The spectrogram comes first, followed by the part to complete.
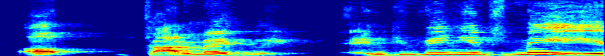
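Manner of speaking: put-on high-pitched shouting. Retelling how a dude who made a scene yelled: imitating someone yelling.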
